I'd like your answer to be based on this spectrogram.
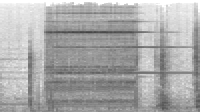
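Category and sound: household object, doorbell ringing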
